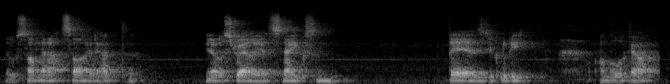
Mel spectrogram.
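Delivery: quiet, watchful whisper-like talk; hushed. Real, not acted. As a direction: drop to a nervous hush.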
